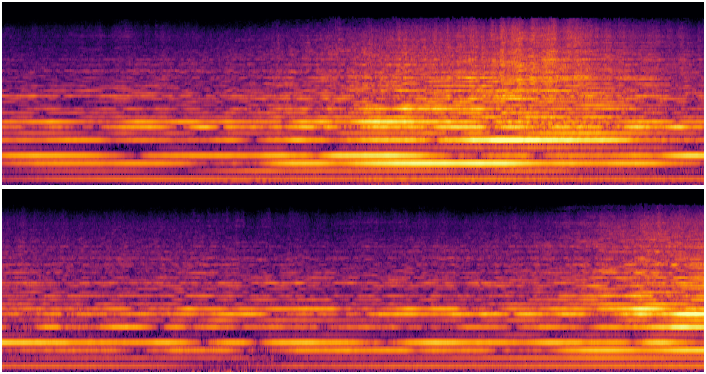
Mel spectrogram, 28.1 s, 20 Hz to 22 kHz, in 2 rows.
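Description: ACA Allertor 125 rotating outdoor warning siren sounding its steady Alert signal, one unwavering chord-like tone. It swells louder about a third of the way in and again near the end as the horns sweep round.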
